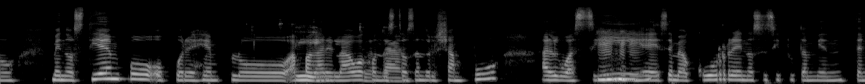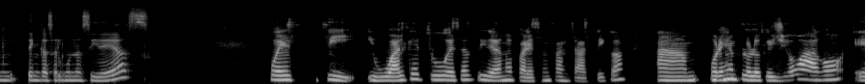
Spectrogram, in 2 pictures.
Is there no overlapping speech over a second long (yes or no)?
no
